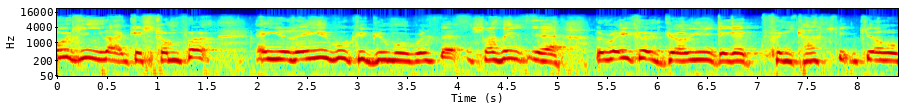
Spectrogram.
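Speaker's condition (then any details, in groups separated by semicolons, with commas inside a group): Speech impairment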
